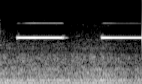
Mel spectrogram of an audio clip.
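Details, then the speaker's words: Truck electric horn: two thin high-pitched beeps of about half a second each with no full horn blare; horn is faulty and needs replacing. "వింటున్నారు కదా Aaron sound ఈ sound వస్తుంది ఇదో ఒకటి మార్చాలి"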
